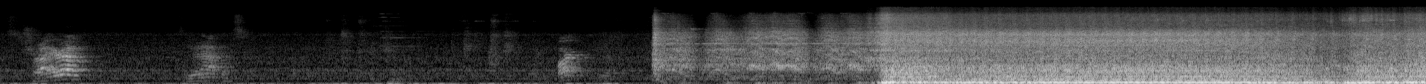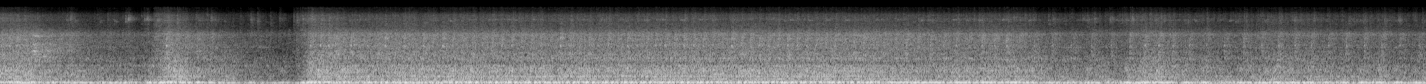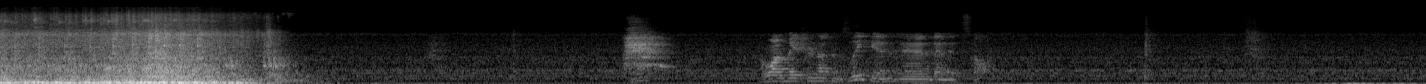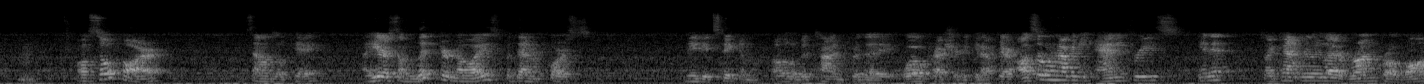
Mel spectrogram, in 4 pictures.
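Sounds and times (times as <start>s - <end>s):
engine cranking on starter: 6.5s - 31.6s
engine running loud: 8.7s - 31.4s.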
